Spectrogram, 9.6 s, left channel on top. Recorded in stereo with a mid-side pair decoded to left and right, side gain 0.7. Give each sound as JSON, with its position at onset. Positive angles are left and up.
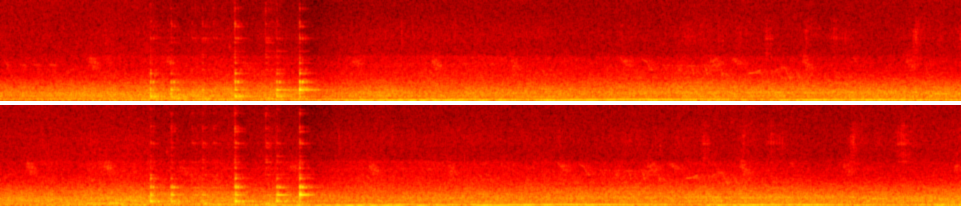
{"t": 1.5, "sound": "dishes clattering", "azimuth_deg": 0, "distance_m": 5.0}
